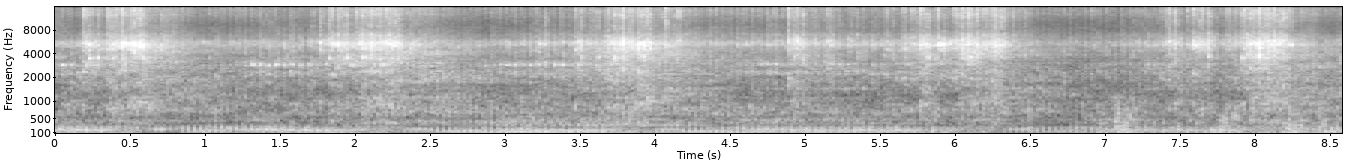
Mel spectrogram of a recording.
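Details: Ridgid generator with Honda GX390 engine, finally starting after repairs but not fully fixed: the note rises and falls every second or so with some clatter, a regime problem; owner suspects a loosened part needing remounting, engine hunting.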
